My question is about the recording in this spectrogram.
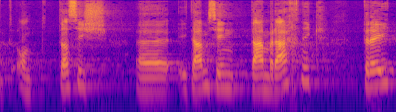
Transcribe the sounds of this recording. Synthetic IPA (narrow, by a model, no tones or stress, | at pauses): ʊntd̥ɑsɪʃ | ɛːɪd̥ɛmsɪnd̥æmɾæχnɪk | tɾeɪt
